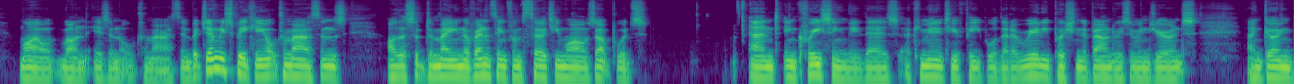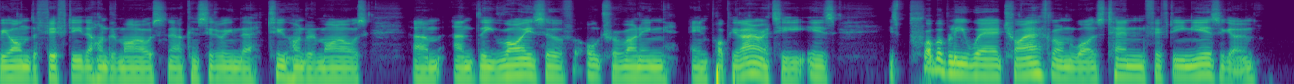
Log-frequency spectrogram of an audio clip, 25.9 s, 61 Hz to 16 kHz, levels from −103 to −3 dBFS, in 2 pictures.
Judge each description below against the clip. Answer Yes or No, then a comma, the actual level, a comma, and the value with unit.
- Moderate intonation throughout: No, narrow, 2.3 semitones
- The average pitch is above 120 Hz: No, very low, 95 Hz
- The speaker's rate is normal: Yes, average, 160 wpm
